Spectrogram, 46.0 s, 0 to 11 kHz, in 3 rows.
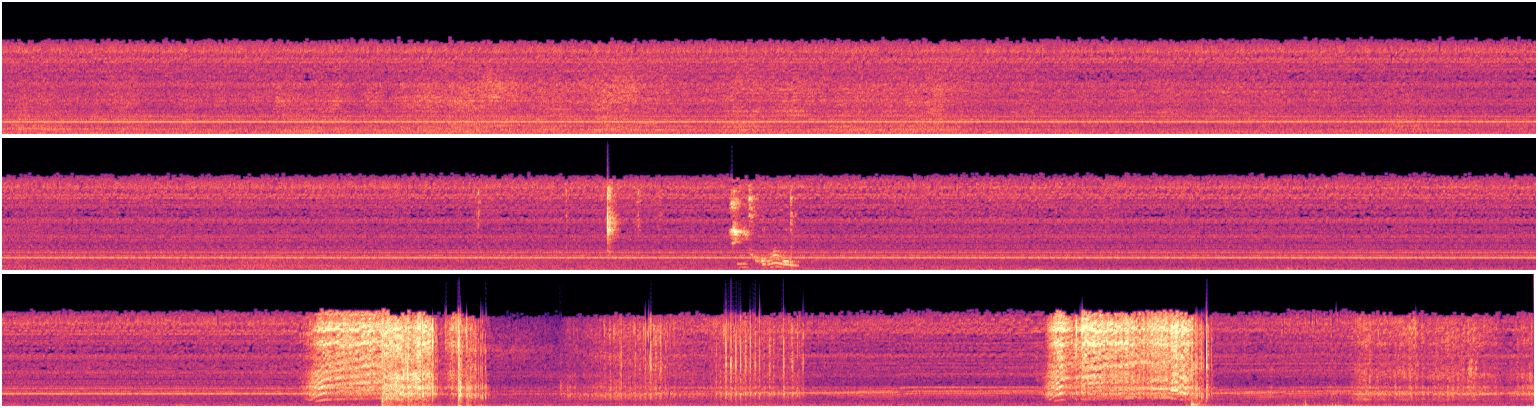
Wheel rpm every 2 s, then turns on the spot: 0, 0, 0, 0, 0, 0, 0, 0, 0, 0, 0, 0, 0, 0, 0, 0, 10, 100, 20, 10, 50, 50, 20.
36-40 44-46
